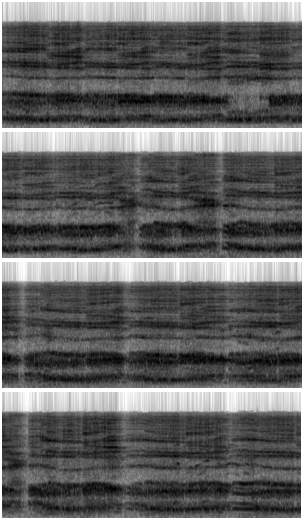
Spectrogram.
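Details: Captive male black howler monkey in a La Plata, Argentina zoo calling in its characteristic way: sustained, rasping, layered roars with strong harmonics, broken by brief dips every one to two seconds before swelling again.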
